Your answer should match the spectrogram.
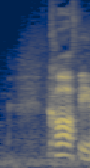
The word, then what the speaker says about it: Coffey: Coffee, like the drink, but not spelled the same.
